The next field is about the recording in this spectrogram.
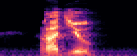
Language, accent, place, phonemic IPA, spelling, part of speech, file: French, France, Lyon, /ʁa.djo/, radios, noun, LL-Q150 (fra)-radios.wav
- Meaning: plural of radio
